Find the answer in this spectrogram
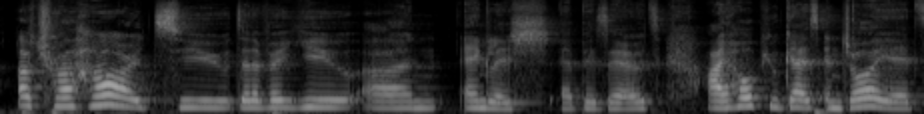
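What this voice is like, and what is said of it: Non-native English accent. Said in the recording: “I hope you understand me because of my accent, of my pronunciation”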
